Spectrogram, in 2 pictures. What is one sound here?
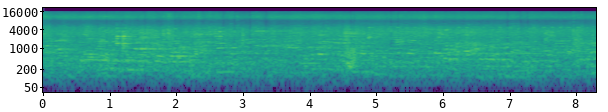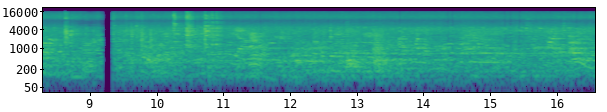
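A crowd of diners chatters in a busy, noisy room.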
